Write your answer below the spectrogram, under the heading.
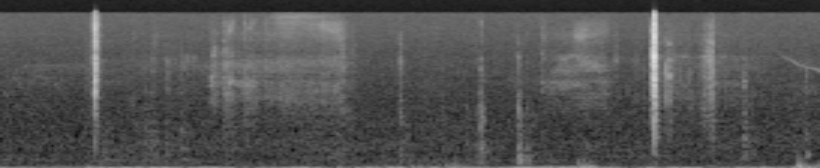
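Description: Hands working a baitcasting rod, reel and fishing line: a few sharp clicks, the loudest a little past four seconds in, with smaller ticks and brief soft rustling.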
